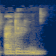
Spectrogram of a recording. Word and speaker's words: Adeline: Und mein Vorname ist französisch Adeline. Das mhm. ist die richtige Aussprache.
